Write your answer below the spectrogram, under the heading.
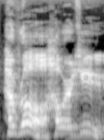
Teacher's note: They don't have L's in Japanese, and they replace them with the sound of R.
